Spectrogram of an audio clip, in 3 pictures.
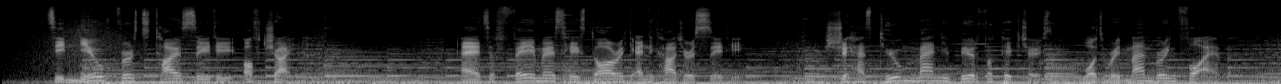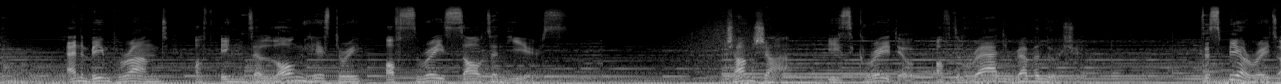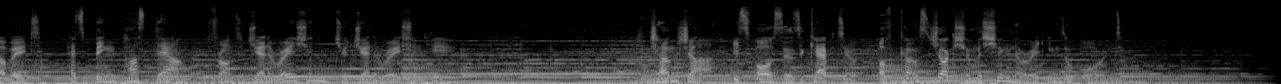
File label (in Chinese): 英文宣传片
